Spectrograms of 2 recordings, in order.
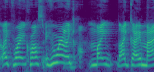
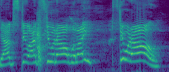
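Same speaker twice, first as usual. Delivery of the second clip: put-on higher, annoyed, angry mother voice; 6 semitones higher, 4 dB louder than usual. Retelling a mum slamming things after an offer of help: imitating an angry mum. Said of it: "the mother not washing the dishes angrily".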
